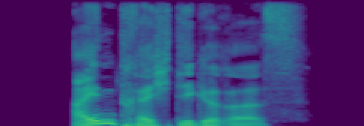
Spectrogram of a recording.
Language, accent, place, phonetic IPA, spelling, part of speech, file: German, Germany, Berlin, [ˈaɪ̯nˌtʁɛçtɪɡəʁəs], einträchtigeres, adjective, De-einträchtigeres.ogg
- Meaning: strong/mixed nominative/accusative neuter singular comparative degree of einträchtig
